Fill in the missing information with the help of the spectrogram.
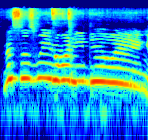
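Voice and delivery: high, loud imitation of thrilled kids; excited pupil greeting. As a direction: call out like a pupil spotting a favourite teacher. Former students excitedly greet their teacher.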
